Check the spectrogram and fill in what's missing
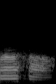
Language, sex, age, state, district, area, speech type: Odia, male, 60+, Odisha, Angul, rural, conversation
